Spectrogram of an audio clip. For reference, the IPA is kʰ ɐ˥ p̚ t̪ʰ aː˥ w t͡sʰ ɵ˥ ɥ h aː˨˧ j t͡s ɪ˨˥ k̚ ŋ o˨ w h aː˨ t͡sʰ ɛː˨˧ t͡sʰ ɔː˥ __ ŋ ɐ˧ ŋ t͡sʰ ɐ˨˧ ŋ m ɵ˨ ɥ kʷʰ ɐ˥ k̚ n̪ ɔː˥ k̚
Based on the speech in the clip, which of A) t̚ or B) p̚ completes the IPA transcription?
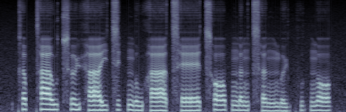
B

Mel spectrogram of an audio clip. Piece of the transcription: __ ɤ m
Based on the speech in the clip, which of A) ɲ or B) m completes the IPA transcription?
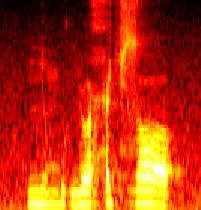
A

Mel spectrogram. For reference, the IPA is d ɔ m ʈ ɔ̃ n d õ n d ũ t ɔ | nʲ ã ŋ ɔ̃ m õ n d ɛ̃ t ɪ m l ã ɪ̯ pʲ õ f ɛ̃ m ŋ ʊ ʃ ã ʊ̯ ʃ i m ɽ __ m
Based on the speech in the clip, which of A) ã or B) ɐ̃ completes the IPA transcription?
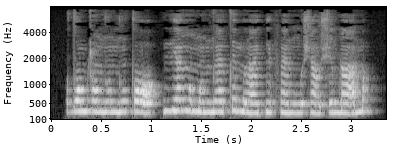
A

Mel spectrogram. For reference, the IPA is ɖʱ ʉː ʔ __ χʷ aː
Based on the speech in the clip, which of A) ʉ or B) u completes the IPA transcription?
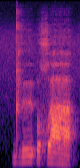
B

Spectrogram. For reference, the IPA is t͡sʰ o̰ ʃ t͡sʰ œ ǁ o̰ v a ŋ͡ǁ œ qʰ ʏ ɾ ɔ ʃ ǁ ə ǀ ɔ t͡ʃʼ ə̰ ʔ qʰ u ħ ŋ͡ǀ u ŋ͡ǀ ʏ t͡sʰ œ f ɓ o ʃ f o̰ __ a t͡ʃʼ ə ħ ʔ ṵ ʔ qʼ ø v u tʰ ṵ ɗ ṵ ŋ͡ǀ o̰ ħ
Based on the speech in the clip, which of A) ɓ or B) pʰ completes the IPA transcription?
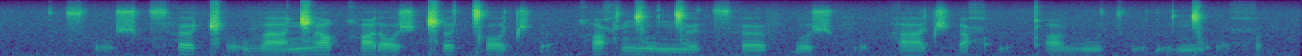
B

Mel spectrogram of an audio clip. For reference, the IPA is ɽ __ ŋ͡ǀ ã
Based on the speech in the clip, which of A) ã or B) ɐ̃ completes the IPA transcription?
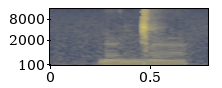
B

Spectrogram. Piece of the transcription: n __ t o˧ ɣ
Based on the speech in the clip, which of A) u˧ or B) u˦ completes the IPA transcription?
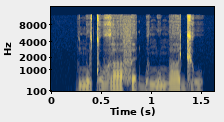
B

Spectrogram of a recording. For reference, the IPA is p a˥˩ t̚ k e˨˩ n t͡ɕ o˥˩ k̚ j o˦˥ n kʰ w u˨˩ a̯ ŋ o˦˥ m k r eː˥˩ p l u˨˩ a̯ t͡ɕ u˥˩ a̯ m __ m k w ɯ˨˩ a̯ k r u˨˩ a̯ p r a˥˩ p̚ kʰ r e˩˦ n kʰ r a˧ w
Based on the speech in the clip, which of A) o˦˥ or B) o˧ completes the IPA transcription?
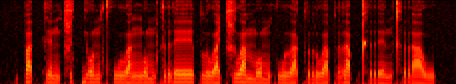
B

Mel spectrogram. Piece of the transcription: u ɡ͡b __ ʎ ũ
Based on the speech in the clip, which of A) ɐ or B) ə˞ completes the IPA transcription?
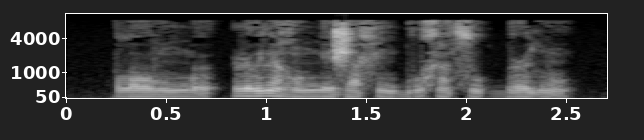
B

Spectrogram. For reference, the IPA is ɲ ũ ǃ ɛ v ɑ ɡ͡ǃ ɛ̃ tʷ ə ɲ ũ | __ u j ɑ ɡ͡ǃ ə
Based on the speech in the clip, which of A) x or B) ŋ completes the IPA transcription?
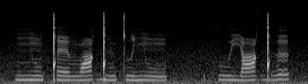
A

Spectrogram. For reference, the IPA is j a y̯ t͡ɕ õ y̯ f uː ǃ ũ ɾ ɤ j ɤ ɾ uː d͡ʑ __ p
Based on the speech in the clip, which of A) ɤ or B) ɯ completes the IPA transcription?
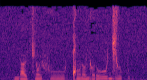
B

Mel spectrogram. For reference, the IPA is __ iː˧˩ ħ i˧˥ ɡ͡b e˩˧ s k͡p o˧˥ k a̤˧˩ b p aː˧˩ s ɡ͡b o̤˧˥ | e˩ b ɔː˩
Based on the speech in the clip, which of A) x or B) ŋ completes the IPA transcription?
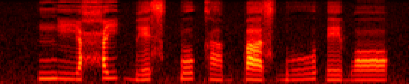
B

